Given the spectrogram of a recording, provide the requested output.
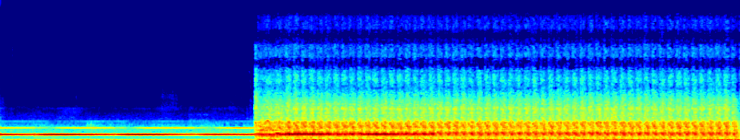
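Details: Cummins diesel single cab truck bought not running, after grid heater relay wires repaired and codes cleared: steady chime, then starter churns evenly about three turns a second without catching; no crankshaft position sensor signal, lift pump unplugged.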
